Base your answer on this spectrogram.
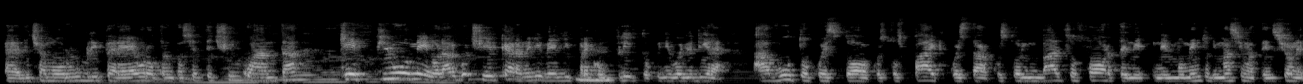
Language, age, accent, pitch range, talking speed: Italian, 30-49, native, 160-190 Hz, 155 wpm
